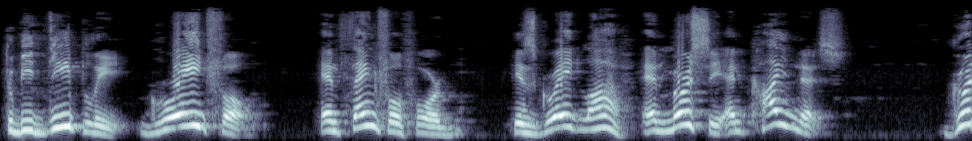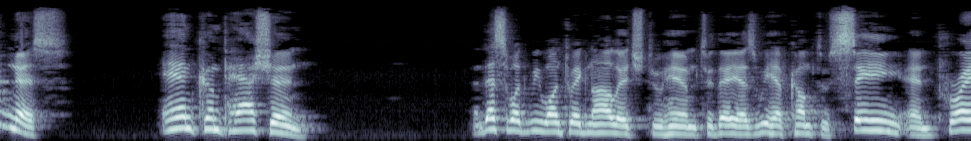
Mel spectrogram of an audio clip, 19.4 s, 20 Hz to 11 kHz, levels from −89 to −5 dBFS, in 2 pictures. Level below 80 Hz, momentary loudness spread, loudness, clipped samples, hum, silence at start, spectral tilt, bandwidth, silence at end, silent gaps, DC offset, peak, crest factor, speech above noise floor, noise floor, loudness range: -72 dBFS; 10 LU; -18 LUFS; under 0.1%; none; 0.05 s; -5.5 dB/octave; 9.6 kHz; 0 s; none; under 0.1%; -4 dBFS; 16 dB; 56 dB; -73 dBFS; 4 LU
